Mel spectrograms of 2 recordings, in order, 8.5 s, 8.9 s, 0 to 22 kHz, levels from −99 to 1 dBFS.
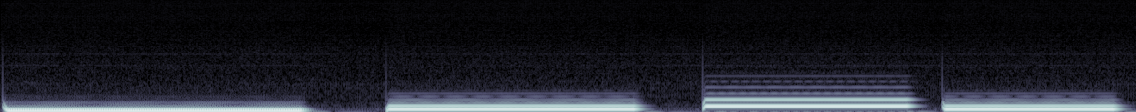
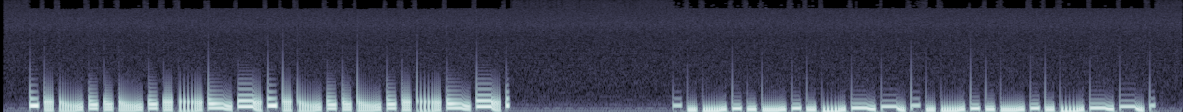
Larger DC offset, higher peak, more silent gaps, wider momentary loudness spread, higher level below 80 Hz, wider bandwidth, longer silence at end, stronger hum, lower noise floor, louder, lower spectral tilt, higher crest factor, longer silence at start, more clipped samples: neither; second, -6 dBFS vs 0 dBFS; neither; about the same, 4 LU vs 6 LU; about the same, -18 dBFS vs -22 dBFS; second, 0.9 kHz vs 2.1 kHz; about the same, 0.1 s vs 0.2 s; second, none vs 50 Hz at -35 dBFS; first, -60 dBFS vs -50 dBFS; about the same, -15 LUFS vs -15 LUFS; first, -16 dB/octave vs -12 dB/octave; second, 6 dB vs 14 dB; second, 0 s vs 0.2 s; neither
